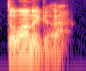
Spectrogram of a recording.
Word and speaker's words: Dahlonega: Dalwunga. – Dalwunga. – Dahlonega. – Crap. Dahlonega. Wow. Dahlonega. It's spelled D-A-H.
